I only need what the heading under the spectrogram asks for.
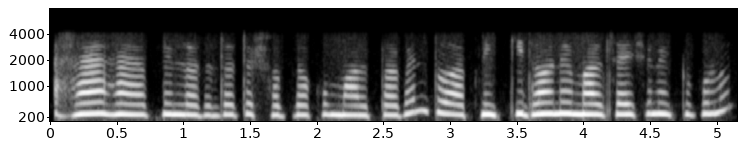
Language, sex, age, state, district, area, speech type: Bengali, female, 30-45, West Bengal, North 24 Parganas, rural, conversation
